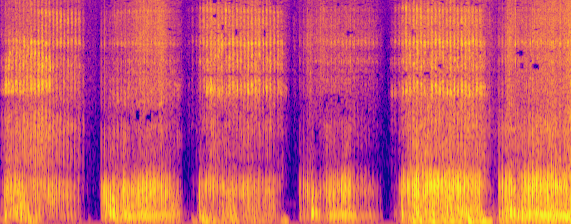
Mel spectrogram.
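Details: Happy, relaxed British Shorthair cat purring up close, loud rumbling bursts about one second long separated by short quiet breaths, some faint higher hiss above.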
